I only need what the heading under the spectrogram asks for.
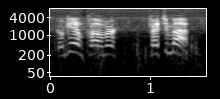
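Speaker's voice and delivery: building from calling to loud, high urging; urging dogs on. Real, not acted.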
